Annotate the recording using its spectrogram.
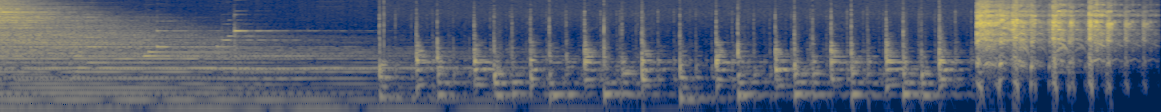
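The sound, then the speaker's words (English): A sustained musical tone fades out, then a long run of repeated coughs follows in quick, uneven succession, loud, growing harsher and breathier toward the end. “What a lot of coughing.”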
